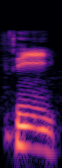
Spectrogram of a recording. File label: short voyels arabic alphabet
